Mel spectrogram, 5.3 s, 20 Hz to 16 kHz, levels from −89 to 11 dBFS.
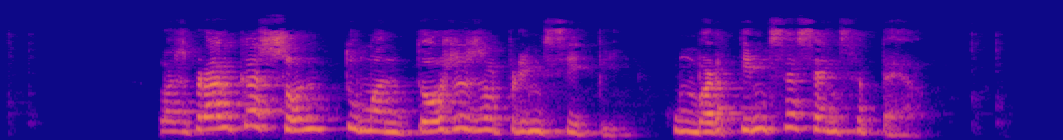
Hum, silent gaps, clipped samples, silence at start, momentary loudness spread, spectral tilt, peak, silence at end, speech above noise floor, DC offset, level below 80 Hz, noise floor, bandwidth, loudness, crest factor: none; none; under 0.1%; 0.8 s; 15 LU; -3.5 dB/octave; -8 dBFS; 0.75 s; 44 dB; under 0.1%; -78 dBFS; -70 dBFS; 9.8 kHz; -25 LUFS; 18 dB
